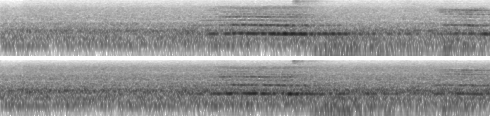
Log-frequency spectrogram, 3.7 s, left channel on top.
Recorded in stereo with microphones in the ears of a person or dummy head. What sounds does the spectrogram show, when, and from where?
1.2 s a cat meowing: 75° right (ahead or behind), 3.5 m; by 3.6 s 55° right (ahead or behind), 6 m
